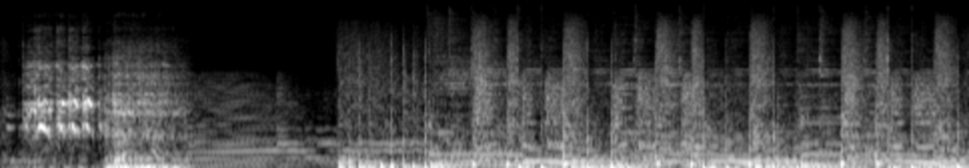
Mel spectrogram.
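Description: A motorcycle engine starts with a rough, loud burst, then drones and revs through a steady, distorted stretch, overlaid with pulsing, music-like effects.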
